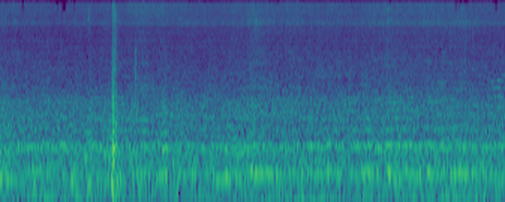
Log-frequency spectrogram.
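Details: Bees drone steadily at a low pitch, the even hum interrupted by one sharp knock early on.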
